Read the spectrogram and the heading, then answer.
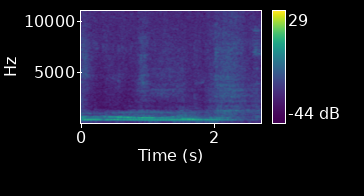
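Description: Wolves howling together, their long, drawn-out tones overlapping in a steady mid-pitched chorus that glides slightly in pitch and softens toward the end, with no talking.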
